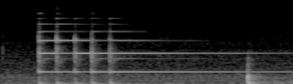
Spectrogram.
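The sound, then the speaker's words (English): A bright bell is dinged before a mantra is spoken. It rings in five quick strikes, its clear tone ringing on and slowly fading, followed by one softer strike near the end. No voices are heard. “And I'm going to ding the bell, and we're going to speak this mantra for our week ahead.”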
